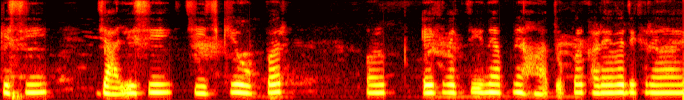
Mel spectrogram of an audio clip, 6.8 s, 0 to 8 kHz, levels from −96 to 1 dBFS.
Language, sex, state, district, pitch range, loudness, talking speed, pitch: Hindi, female, Uttar Pradesh, Lalitpur, 225-240 Hz, -17 LUFS, 150 wpm, 235 Hz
